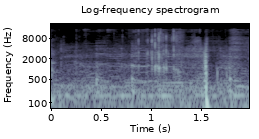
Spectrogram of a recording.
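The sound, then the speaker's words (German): A single bite into a bratwurst dipped in mustard, a brief sharp snap of the casing standing out against quiet background hum, with faint mouth sounds around it. “Die erste Bratwurst des Tages. Ich tauche sie jetzt gerade in Senf und jetzt hört ihr, wie ich reinbeiß.”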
